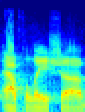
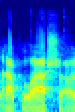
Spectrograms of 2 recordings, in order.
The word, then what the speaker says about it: Appalachia: oh did you um this is a contested pronunciation um I've always called it Appalachia but my understanding is that people who live there call it Appalachia did you um grow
